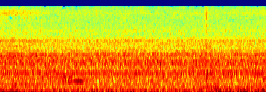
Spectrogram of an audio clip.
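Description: Low, steady background hum and hiss with a faint constant high tone: the room's noise between spoken phrases.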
